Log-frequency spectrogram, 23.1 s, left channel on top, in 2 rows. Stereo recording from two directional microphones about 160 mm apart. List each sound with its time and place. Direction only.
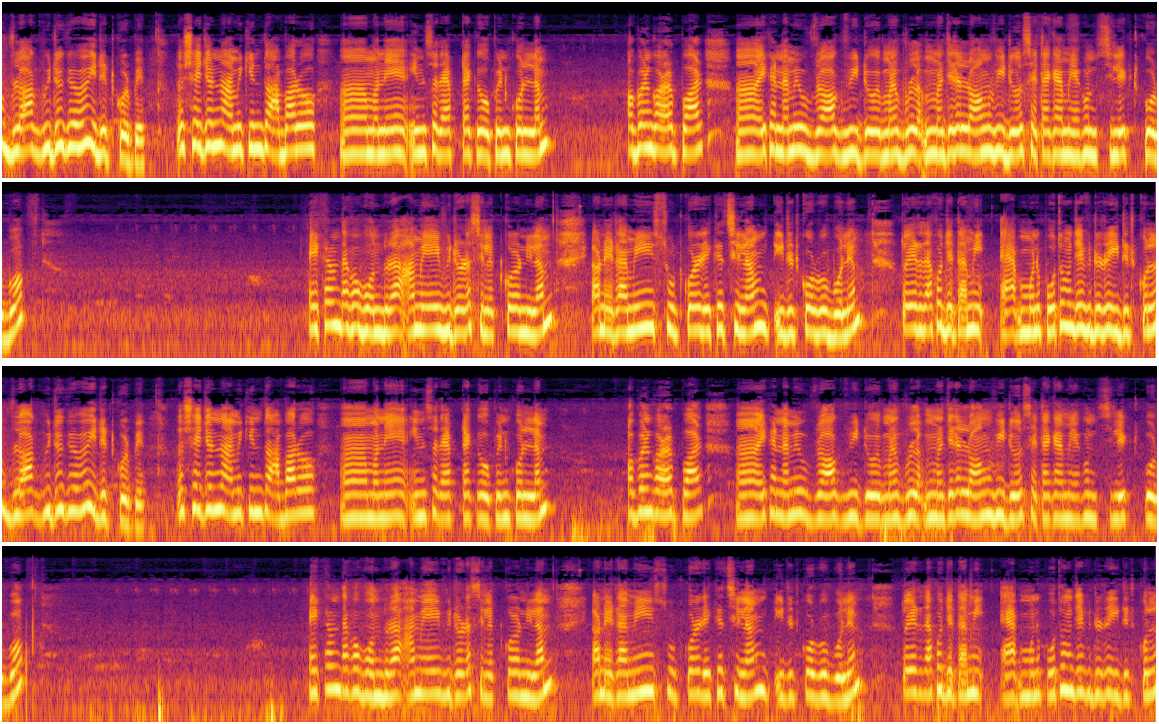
0.0 s a man's voice: 25° left (ahead or behind)
9.5 s speech: 25° left (ahead or behind)
14.6 s a woman's voice: 35° left (ahead or behind)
